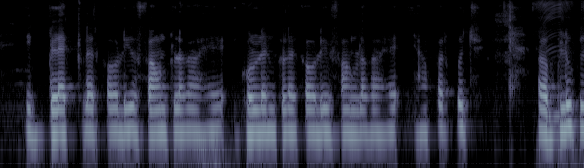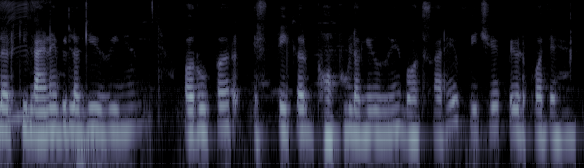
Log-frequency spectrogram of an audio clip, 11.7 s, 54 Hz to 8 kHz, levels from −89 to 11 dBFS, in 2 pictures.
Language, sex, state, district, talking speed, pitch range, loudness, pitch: Hindi, male, Jharkhand, Jamtara, 205 wpm, 150-160 Hz, -40 LUFS, 155 Hz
